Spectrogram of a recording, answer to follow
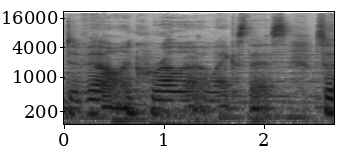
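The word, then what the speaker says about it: de Vil: karela her last name deville will eventually come from a car that they steal and horus thinks that it's called a devil and then jasper lets him know that it's pronounced deville and cruella likes this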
